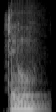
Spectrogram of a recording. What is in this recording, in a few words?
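"tnh2u", Proto-Indo-European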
